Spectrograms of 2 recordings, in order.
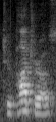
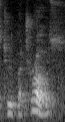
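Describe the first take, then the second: First: "To patros" stressed on the first syllable, PA-tros; mistaken accent. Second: "to patros" stressed on the last syllable, pa-TROS; corrected accent. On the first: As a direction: punch "pa" in "patros". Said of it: "except it's to patros". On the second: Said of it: "is on patros". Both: Shown as a demonstration.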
